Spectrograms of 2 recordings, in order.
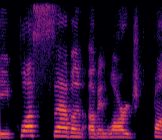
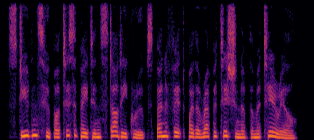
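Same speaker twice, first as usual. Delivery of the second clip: British accent, UK English reading voice. Speaker plays a course sentence using the app's british reading voice, british accent. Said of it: "listen to this sentence with our British voice".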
